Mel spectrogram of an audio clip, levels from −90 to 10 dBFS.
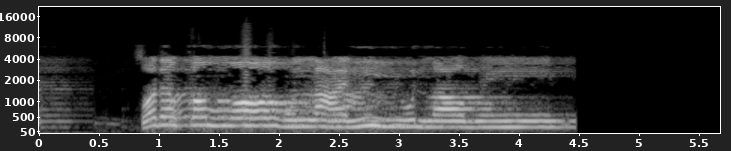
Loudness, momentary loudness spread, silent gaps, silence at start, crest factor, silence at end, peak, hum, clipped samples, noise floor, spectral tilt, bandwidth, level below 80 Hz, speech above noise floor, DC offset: -16 LUFS; 10 LU; none; 0.85 s; 18 dB; 1.2 s; 0 dBFS; none; under 0.1%; -55 dBFS; -6.5 dB/octave; 7.8 kHz; -60 dBFS; 39 dB; under 0.1%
